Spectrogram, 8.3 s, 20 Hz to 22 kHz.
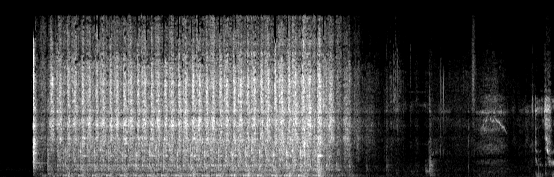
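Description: A 1969 Bolens FMC Husky 1053 garden tractor engine cold starts, catching abruptly and running loud and rough for about four seconds before cutting out, leaving quieter scattered knocks.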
